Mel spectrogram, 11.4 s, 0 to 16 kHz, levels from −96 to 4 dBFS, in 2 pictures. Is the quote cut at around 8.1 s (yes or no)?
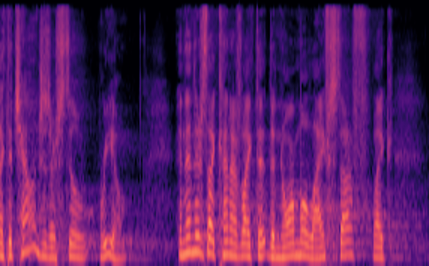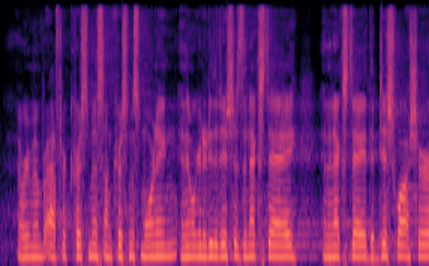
yes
